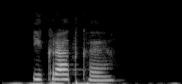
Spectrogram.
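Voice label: "й", Russian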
